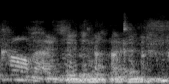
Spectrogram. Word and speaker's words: CCRMA: Oh, CCRMA.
